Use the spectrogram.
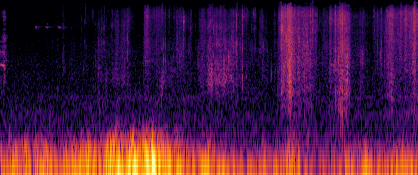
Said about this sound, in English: Walking through dry leaves.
